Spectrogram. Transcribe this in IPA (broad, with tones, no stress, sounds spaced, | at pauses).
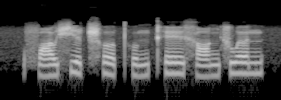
f ɑ˧˥ ʊ̯ ɕ i˥˧ ʈ͡ʂʰ ɤ˥˩ t̪ʰ ʊ˧˥ ŋ kʰ e˥ ɪ̯ x ɑ˧˥ ŋ ʂ w ə˥ n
